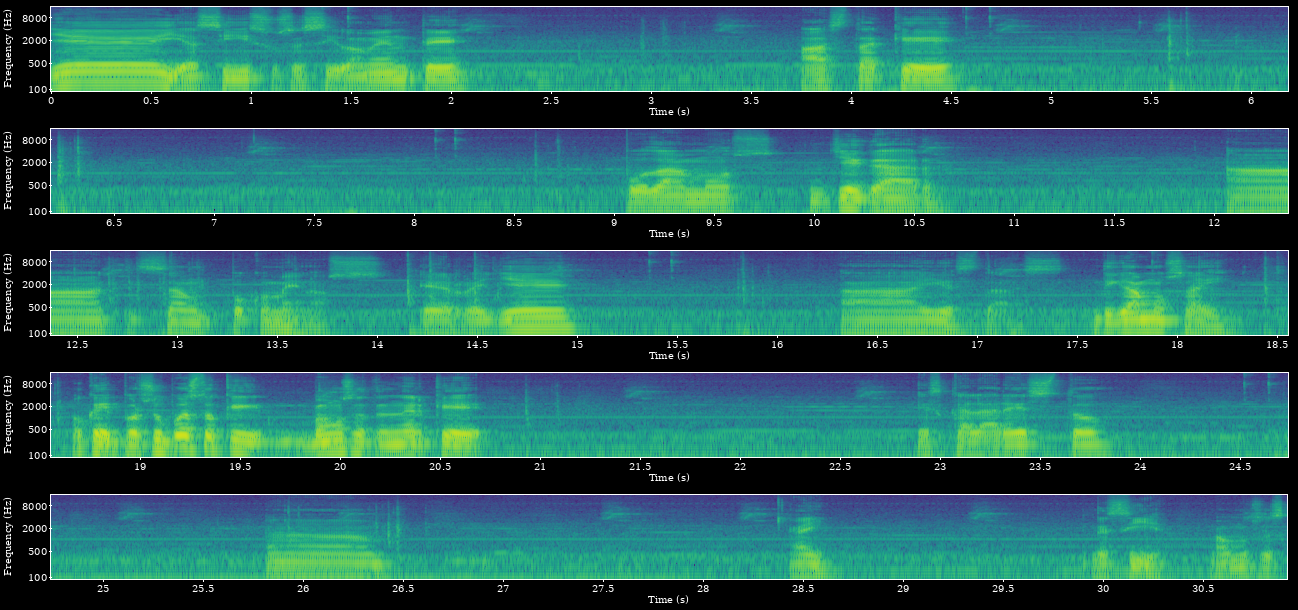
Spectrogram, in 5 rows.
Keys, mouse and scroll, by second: 1.4 click, 3.0 e, 4.6 click, 5.6 r, 6.3 y, 8.1 click, 8.6 e, 12.5 Escape, 13.0 ctrl+z, 14.2 r, 14.5 y, 15.4 click, 15.8 e, 17.9 click, 18.5 Tab, 20.9 s, 24.5 click, 26.2 ctrl+z.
